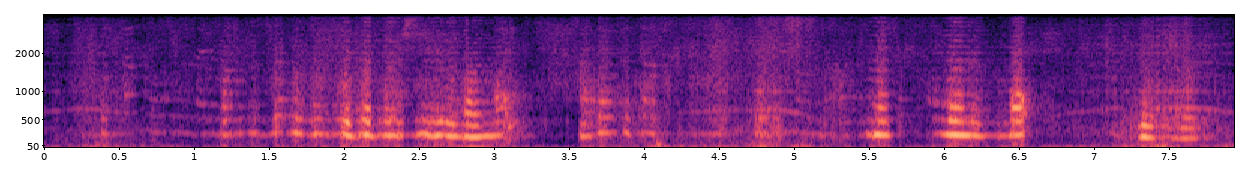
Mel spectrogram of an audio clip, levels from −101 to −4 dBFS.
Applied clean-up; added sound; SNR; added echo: neural separator model SepFormer WHAMR!.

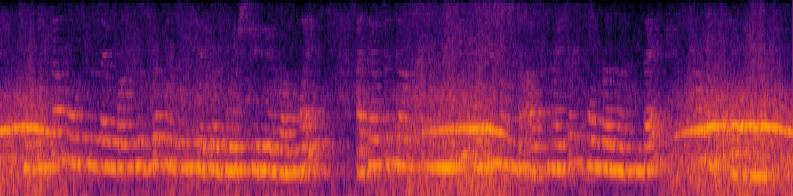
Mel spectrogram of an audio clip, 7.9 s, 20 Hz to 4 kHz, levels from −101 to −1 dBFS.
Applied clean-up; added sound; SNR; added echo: none; Wind; 1 dB; reverberation time 0.9 s.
